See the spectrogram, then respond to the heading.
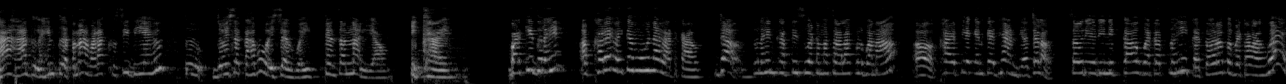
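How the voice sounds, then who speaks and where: Doing a cartoonish character voice, a woman talks at a very fast pace with extremely high pitch and lively intonation. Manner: commanding, homely.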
